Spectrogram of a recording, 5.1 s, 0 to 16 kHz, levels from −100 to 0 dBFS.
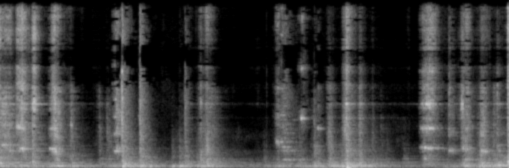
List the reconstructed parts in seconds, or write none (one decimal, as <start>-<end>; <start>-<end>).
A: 0.0-1.1; 1.9-2.8; 3.3-5.1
